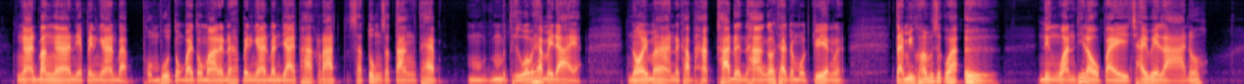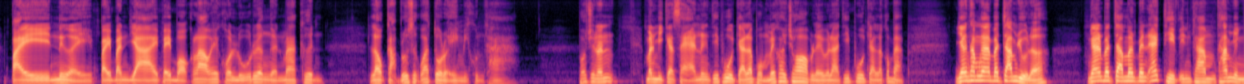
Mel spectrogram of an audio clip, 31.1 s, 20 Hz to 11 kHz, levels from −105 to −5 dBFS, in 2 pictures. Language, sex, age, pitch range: Thai, male, 20-39, 100-135 Hz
